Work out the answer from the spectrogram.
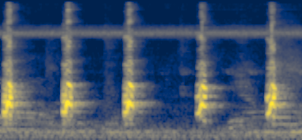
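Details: Bird-luring call of a white-breasted waterhen (ruak-ruak): five strong, hoarse croaks at uneven intervals of about half a second, over a steady high whine.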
